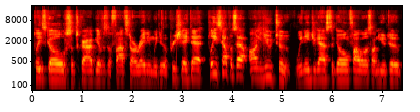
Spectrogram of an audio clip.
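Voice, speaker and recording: A man co-hosting a casual sports podcast, hoarse and congested, rambling and restarting his thoughts. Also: mid-range voice, steady tone, fairly quick, few pauses. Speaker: podcast co-host.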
